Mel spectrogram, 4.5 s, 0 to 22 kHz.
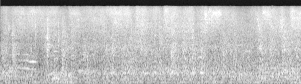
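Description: Sotetsu 9000 series electric commuter train with Hitachi IGBT-VVVF inverter control running at speed, heard inside the passenger car: a steady rumble of wheels on rails.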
